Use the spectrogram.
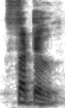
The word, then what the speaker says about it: subtle: ঠিক তেমনি date, doubt, এখানে হচ্ছে সাটেল, SUBTLE, এখানে বি কিন্তু সাইলেন্ট, সাটেল, SUTLE, সাটেল।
